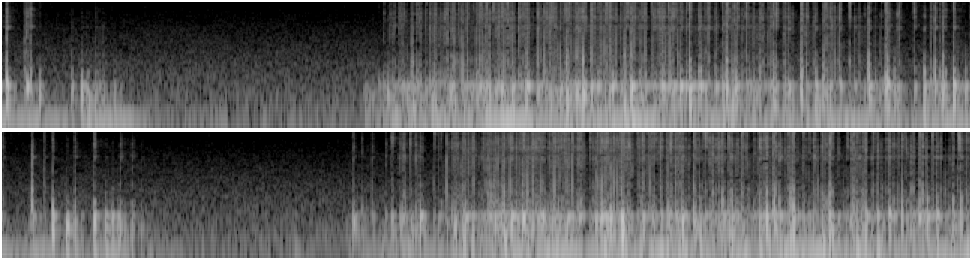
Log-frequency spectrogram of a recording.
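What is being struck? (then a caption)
Steel mesh microphone grille. Four pink silicone spoolie brushes are rubbed over a bare, hollow steel mesh microphone grille. Two long bursts of dense, bristly scratching with a low hum are separated by near-silent pauses.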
